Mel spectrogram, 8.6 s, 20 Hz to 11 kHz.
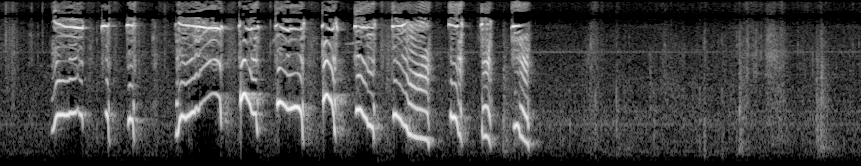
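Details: A 55-day-old female Dobermann puppy wakes and cries one morning in July 2016, on her second day home: a rapid run of a dozen piercing, wavering whines, rising and falling, then quiet room noise.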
